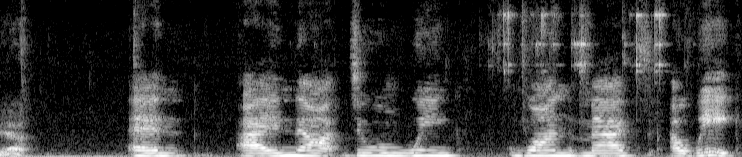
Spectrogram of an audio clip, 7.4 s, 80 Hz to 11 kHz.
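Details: Adult woman with aphasia, also affecting reading and writing, after a hemorrhagic stroke on May 19th 2020 with right-sided hemiparesis, brain surgery and an ICU stay; aphasia.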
